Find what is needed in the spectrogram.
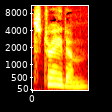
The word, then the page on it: stratum: American English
